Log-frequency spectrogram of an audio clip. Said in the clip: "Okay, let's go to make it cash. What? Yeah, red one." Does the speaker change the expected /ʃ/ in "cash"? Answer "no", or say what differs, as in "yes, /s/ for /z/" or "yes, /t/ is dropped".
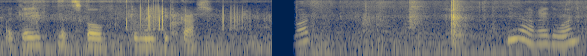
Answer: yes, /s/ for /ʃ/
